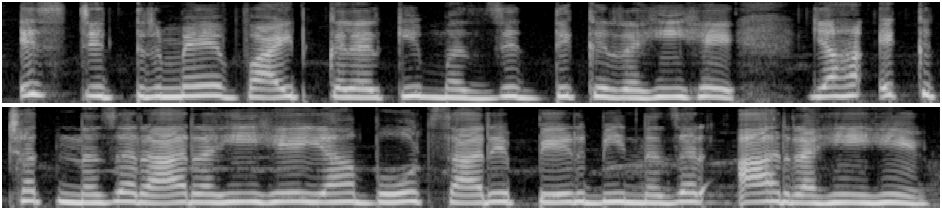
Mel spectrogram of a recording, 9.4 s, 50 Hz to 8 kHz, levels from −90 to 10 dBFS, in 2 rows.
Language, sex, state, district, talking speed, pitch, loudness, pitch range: Hindi, female, Madhya Pradesh, Bhopal, 165 wpm, 245 Hz, -13 LUFS, 230-260 Hz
